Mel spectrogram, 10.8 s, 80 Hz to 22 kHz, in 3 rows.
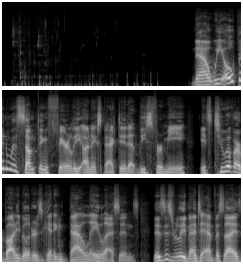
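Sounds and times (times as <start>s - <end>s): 
beer pouring into a pint glass: 0.0s - 2.0s
speech: 2.8s - 10.7s.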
